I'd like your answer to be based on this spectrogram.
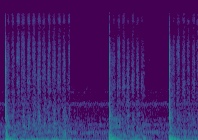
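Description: White chalk held in the fingertips scratches fast zigzags across a black chalkboard panel, filling in the cells of a drawn grid. Three bursts of rapid, gritty scraping each start with a sharp attack and carry a bright, pulsing texture before fading into quiet hiss.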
